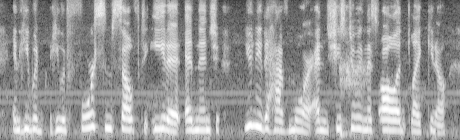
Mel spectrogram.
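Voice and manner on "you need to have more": put-on speaking with a Hungarian accent. Recalling a woman feeding a visitor who came over; put-on Hungarian accent. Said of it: "her Hungarian voice".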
